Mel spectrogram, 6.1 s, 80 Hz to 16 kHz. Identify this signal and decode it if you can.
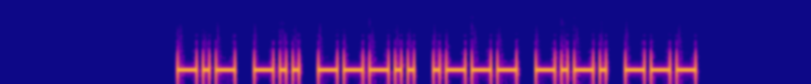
Morse code, heard as a keyed tone, about 25 wpm, 700 Hz. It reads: KD8JCO
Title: USA Call Signs Repeated 3x 25wpm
